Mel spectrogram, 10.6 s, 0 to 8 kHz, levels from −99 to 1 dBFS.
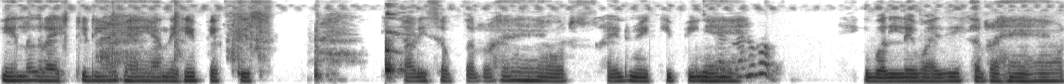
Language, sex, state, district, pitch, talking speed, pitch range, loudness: Hindi, male, Chhattisgarh, Korba, 130 Hz, 135 wpm, 130-145 Hz, -23 LUFS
